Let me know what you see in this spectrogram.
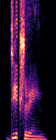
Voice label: "detrain", Indian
